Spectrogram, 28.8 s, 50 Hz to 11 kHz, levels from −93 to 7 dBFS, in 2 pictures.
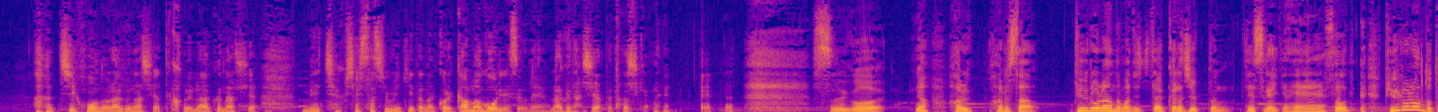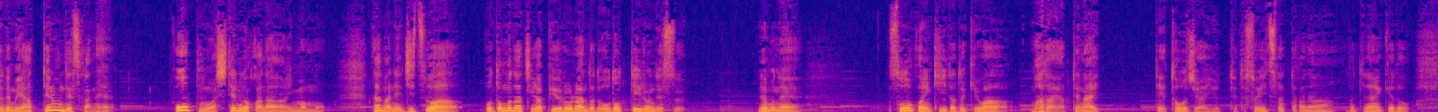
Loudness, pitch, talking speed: -21 LUFS, 145 Hz, 390 characters per minute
